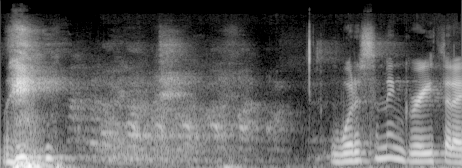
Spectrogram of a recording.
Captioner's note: laughter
